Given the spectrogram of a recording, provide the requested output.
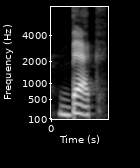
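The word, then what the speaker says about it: back: last में अगर सी के आएगा तो के साइलेंट रहेगा, जैसे यहाँ पर है बैक, क्या है, बैक और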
